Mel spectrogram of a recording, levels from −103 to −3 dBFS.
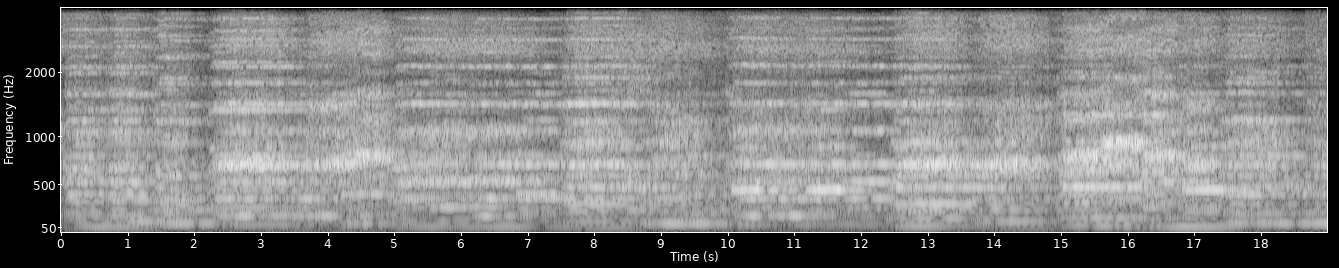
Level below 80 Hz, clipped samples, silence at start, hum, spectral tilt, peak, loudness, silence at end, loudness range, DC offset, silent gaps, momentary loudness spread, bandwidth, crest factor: -46 dBFS; under 0.1%; 0 s; none; -8 dB/octave; -2 dBFS; -19 LUFS; 0 s; 4 LU; under 0.1%; none; 8 LU; 4 kHz; 16 dB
